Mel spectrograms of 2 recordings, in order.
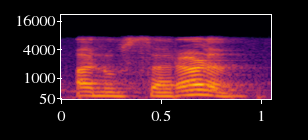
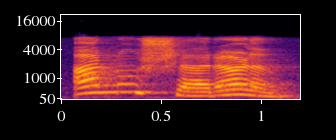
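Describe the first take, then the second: First: अनुसरण said softly with a clear स; soft careful अनुसरण with स; correct pronunciation. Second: अनुसरण said slowly with श; slow demo of the wrong अनुशरण; अनुसरण with श instead of स; wrong pronunciation. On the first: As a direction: model the right अनुसरण with स. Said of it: "सही शब्द क्या बनाएंगे?". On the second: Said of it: "गलत है ये". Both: Shown as a demonstration.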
